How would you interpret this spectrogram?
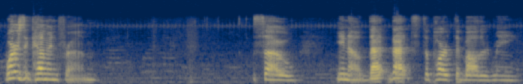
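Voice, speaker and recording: A woman vlogger giving an indignant opinion rant to camera, hoarse because she has a cold and is losing her voice. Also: medium pitch, big pitch swings, takes it slowly, dull audio. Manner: indignant, emphatic.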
